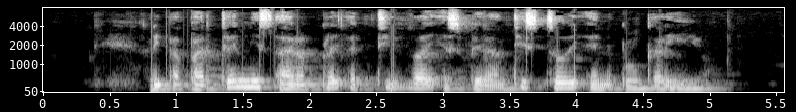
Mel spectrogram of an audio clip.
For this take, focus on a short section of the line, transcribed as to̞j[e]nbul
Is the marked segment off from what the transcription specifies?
no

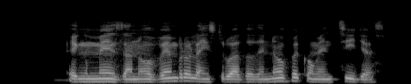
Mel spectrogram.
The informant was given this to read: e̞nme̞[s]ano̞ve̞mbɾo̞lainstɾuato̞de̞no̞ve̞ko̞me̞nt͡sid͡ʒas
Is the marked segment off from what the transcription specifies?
yes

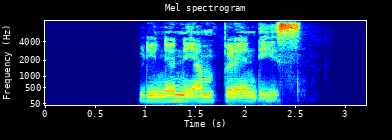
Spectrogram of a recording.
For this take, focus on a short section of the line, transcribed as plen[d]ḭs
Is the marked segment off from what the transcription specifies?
no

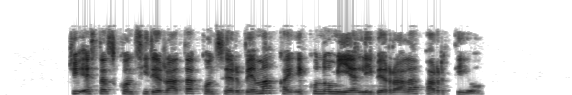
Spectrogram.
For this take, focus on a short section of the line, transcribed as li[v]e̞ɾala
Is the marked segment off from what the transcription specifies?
yes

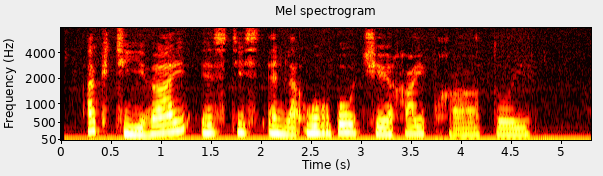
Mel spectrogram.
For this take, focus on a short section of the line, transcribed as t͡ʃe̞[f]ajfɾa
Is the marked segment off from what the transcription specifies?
yes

